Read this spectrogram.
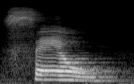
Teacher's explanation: Agora eu tenho uma pronúncia aberta da minha vogal, acompanhada da semivogal U, e essa presença aberta, esse som aberto, é representado pelo fonema eu.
